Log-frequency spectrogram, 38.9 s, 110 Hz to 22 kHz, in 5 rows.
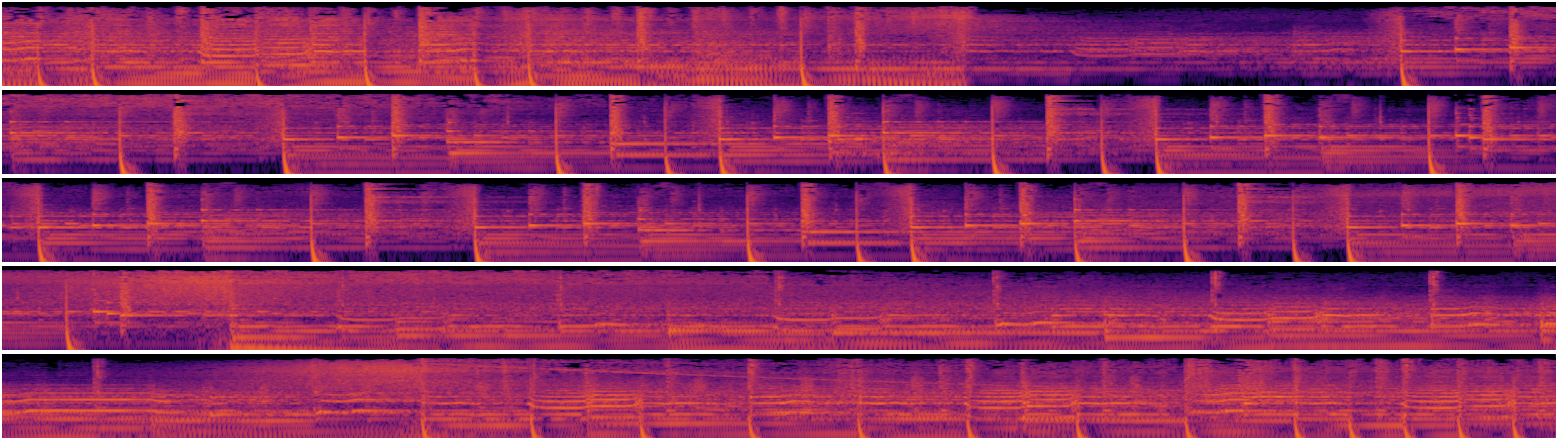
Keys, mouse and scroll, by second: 0.6 alt+shift+click, 0.9 scroll down 1, 1.1 middle click, 1.8 click, 2.1 scroll up 2, 2.3 shift+middle click, 2.9 scroll up 1, 3.1-4.1 middle drag, 4.1 ctrl+b, 8.6 Tab, 8.9 scroll down 1, 9.1 middle click, 9.6 scroll up 2, 9.9 shift+middle click, 10.5-10.9 scroll up 1, 11.2 ctrl+z, 11.7 ctrl+z, 12.5 ctrl+b, 18.4 Tab, 19.5 right click, 20.1 click, 20.3 scroll down 4, 20.6 middle click, 21.5-21.9 scroll up 5, 21.9-22.3 scroll down 2, 22.3 click, 22.7 Tab, 23.1 click, 23.8 3, 23.9 click, 24.6 i, 25.7 Tab, 26.2 scroll down 1, 26.5 middle click, 27.0-27.6 scroll up 4, 27.6 middle click, 28.1 KP_1, 28.9 shift+middle click, 29.4 alt+z, 29.8 shift+middle click, 30.3 shift+a, 32.7 Tab, 33.0 scroll up 1, 33.3 s, 34.1-35.3 drag, 35.3-35.9 scroll up 1, 35.9 click, 36.5 scroll down 1, 36.7 shift+middle click, 37.4 e.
